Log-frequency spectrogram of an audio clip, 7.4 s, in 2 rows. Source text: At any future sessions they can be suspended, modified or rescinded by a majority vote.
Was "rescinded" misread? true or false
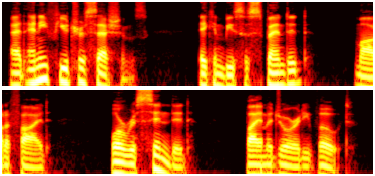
false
